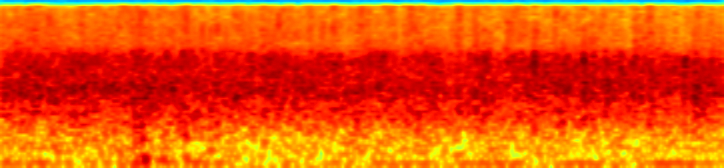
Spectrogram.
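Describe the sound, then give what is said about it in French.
An audience applauds steadily what God can do through them all, a dense wash of many hands clapping at an even level throughout with no pauses or voices standing out. “Voulez-vous applaudir avec moi ce que Dieu peut faire à travers nous tous?”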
